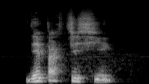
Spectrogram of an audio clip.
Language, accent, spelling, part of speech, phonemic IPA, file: French, Canada, départissiez, verb, /de.paʁ.ti.sje/, LL-Q150 (fra)-départissiez.wav
- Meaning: inflection of départir: 1. second-person plural imperfect indicative 2. second-person plural present/imperfect subjunctive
